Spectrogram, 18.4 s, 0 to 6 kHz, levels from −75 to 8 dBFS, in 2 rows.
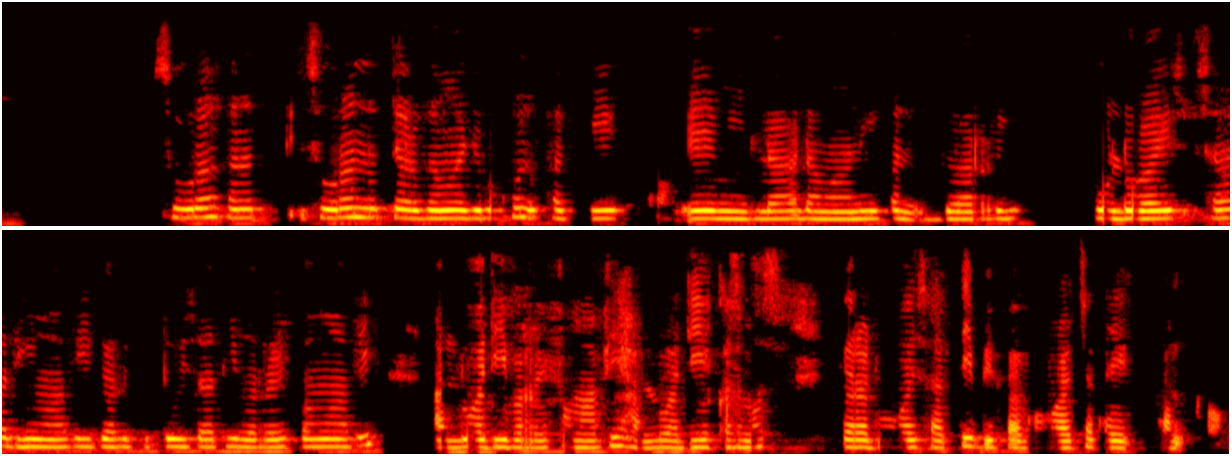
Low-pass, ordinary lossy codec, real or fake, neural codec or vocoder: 5.4 kHz; AAC, 24 kbps; real; none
